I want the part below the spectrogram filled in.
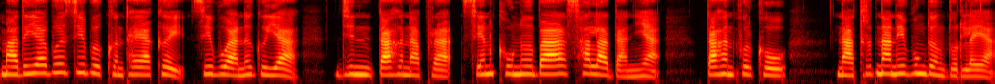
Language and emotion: Bodo, neutral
